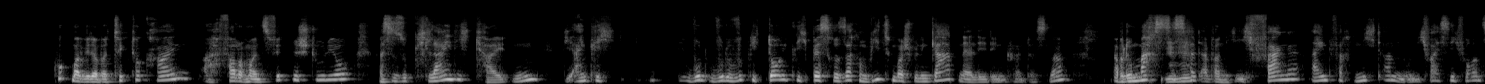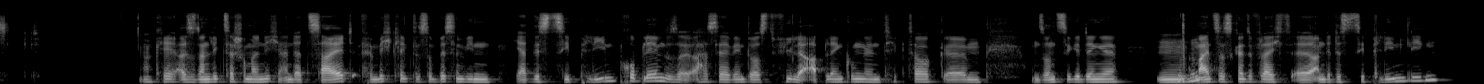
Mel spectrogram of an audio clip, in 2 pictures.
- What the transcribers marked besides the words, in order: stressed: "Ich fange einfach nicht an"
- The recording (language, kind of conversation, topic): German, advice, Warum fällt es dir schwer, langfristige Ziele konsequent zu verfolgen?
